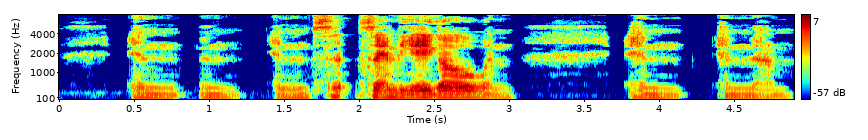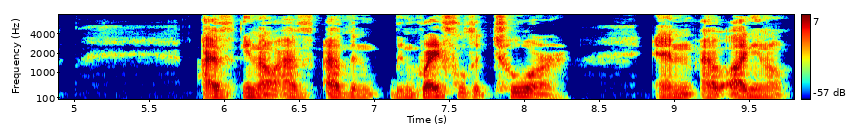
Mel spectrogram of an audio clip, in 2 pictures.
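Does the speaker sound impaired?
Yes: stutter; stuttering during conversation; here repeated sounds, repeated words, prolonged sounds.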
